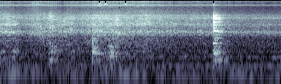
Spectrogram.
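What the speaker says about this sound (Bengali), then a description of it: "এইভাবে লাল লাল করে ভেজে নিতে হবে।" Okra and potato with turmeric fry in a pan with a soft, steady sizzle and hiss, a few gentle stirring strokes, and one sharper clink near the end, fairly quiet with no talk.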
